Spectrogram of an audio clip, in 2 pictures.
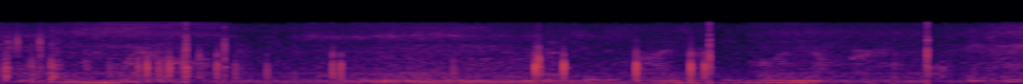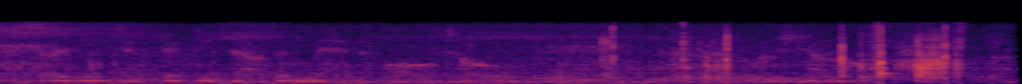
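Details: Pit bull dog snoring: low, rumbling snore-like breathing with sniffs and clicking noises mixed in.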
